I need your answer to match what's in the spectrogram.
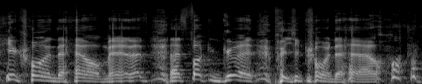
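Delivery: amused, with laughter running through the words. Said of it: "He's like".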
